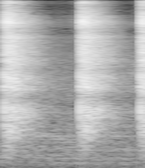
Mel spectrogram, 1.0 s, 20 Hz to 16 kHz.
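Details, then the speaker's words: Sharp, crisp snapping pulses about every half second from a focused (not radial) shockwave therapy device for pain management, applied on the hand, as frequency rises from 120 to 150 with intensity around 11–15; the pulse sound changes with frequency. "now I will increase the frequency 120 in the multiple of 30 it will increase you can feel the difference you can feel the difference in the sound also and I can feel the difference in my hand also 150"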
